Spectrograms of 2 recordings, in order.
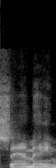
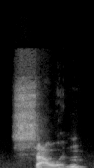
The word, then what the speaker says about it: Samhain: seen this word before, which people tend to pronounce as Samhain, which is reasonable considering the pronunciation, but no, it is actually pronounced as Samhain.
